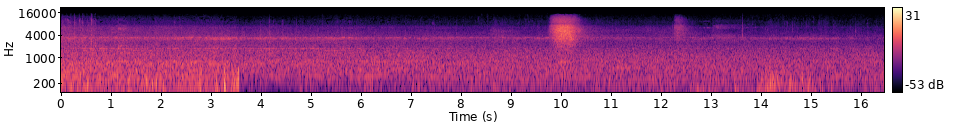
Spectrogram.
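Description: Class 66 diesel locomotive running light and drawing away, its engine and wheel rumble loud at first and dropping off suddenly about three and a half seconds in, then fading to a faint steady running noise. A short hiss comes about ten seconds in.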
